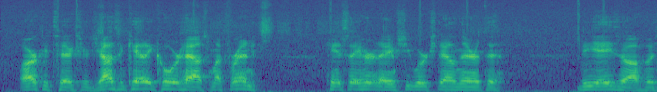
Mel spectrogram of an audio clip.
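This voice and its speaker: Here a man speaks at a moderate pace and medium pitch, with ordinary pitch variation. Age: 60s. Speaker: live-streamer. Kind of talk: casual livestream monologue. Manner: halting, frequent repetitions.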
